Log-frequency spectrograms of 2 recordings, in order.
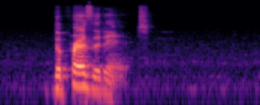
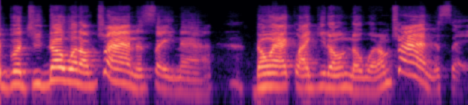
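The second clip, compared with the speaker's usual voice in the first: usual speaking voice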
